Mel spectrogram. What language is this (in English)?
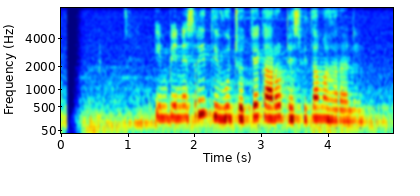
Javanese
